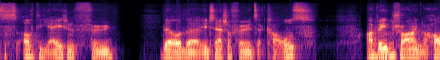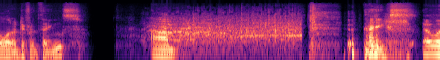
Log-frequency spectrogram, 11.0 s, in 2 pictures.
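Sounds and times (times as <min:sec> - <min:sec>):
speech: 0:00.2 - 0:04.0, 0:04.6 - 0:06.6, 0:07.4 - 0:07.9, 0:10.0 - 0:10.9
laughter: 0:07.3 - 0:08.6, 0:09.2 - 0:10.3
crowd applause: 0:07.3 - 0:09.3.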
